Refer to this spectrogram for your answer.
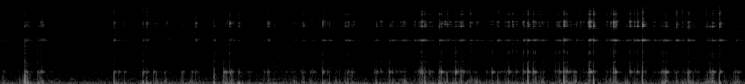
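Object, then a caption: Glass cup. A glass cup is tapped fast and aggressively, producing rapid bright clinks with short ringing tones. The taps come in quick, uneven bursts over a low, dull knocking undertone.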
